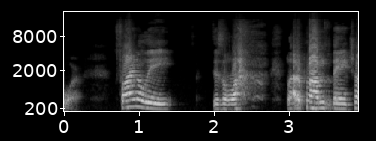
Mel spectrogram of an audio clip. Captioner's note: laughs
